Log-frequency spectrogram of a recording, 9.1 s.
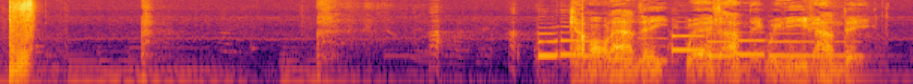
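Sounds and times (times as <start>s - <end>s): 
long low buzzing fart: 0.0s - 0.5s
speech: 5.9s - 8.7s.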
